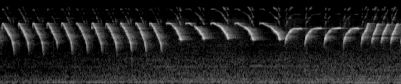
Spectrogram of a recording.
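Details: Belgian canary delivering a steady, rapid trill of sharply descending whistled notes, about four per second, slowing into wider swoops before speeding up again.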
